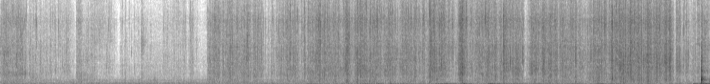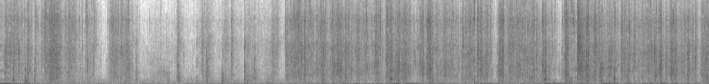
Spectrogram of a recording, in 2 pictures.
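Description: Crinkly packaging rustling and crackling as it is handled, with one sharp knock about halfway through.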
